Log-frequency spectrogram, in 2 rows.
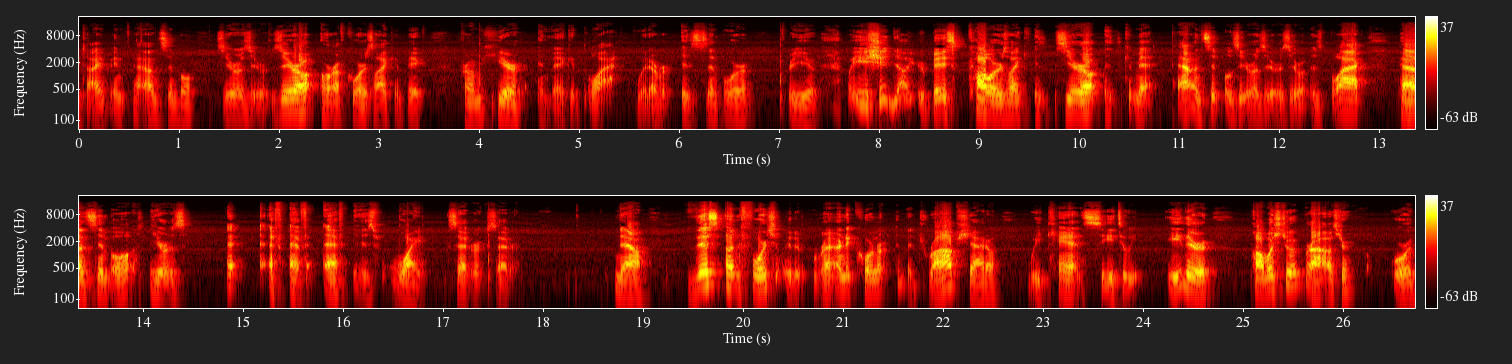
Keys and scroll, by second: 0.4-2.1 typing, 18.5 super+s.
